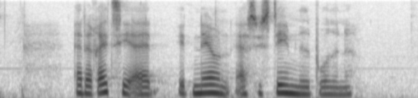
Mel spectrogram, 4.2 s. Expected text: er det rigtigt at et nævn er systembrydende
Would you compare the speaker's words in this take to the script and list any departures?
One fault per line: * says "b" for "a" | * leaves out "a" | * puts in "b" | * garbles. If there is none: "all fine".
all fine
